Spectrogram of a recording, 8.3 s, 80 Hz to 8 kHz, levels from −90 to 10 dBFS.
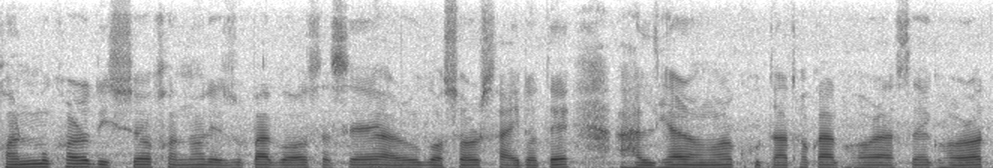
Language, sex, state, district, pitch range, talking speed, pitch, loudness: Assamese, male, Assam, Sonitpur, 115-125 Hz, 115 wpm, 120 Hz, -19 LUFS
